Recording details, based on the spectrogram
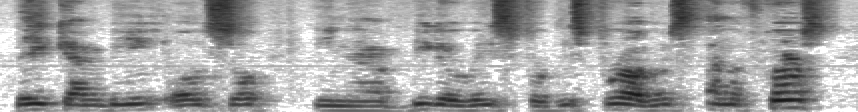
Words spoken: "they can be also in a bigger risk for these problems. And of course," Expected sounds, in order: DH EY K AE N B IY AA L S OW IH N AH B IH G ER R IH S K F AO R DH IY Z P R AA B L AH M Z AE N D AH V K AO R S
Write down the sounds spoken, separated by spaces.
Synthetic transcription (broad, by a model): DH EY K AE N B IY AA L S OW IH N AH B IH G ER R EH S F AO R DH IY S P R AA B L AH M S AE N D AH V K AO R S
